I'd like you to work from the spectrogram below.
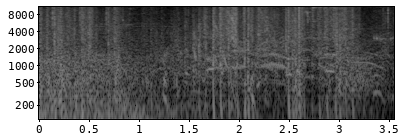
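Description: Submachine gun fire in the Battlefield 6 video game, a loud sustained burst at the start that cuts off abruptly, followed by scattered distant shots and game ambience under talk.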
